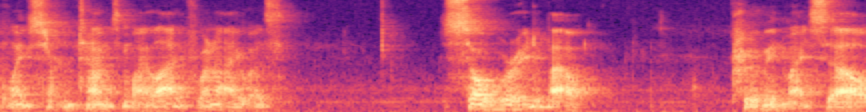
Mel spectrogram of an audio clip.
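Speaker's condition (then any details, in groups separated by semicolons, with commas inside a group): ALS; slow-progressing form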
